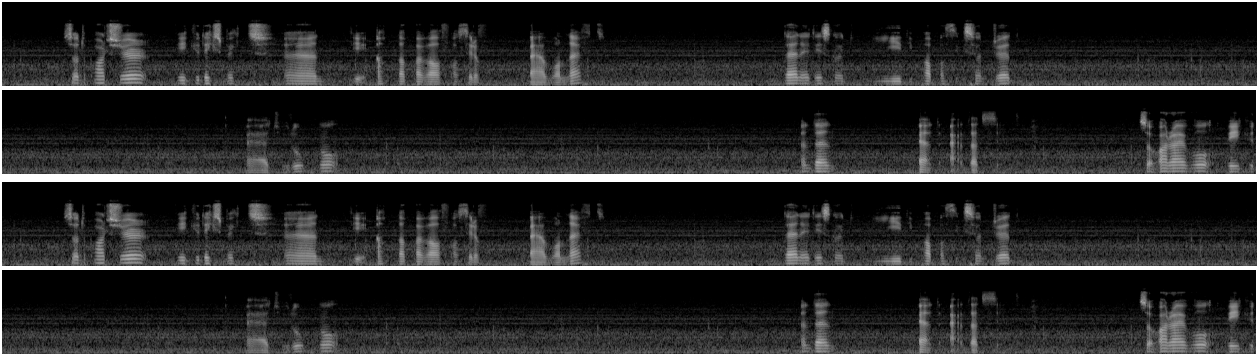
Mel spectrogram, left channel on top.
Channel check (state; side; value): identical; both; correlation 1.00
